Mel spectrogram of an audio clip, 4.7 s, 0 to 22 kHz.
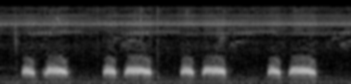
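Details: Dove (kuku) with a loud, big voice, said to bring two birds straight down at once; low hollow coos in pairs, a short note then a longer one, the pair repeated about every 1.2 seconds, with steady high hiss behind.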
